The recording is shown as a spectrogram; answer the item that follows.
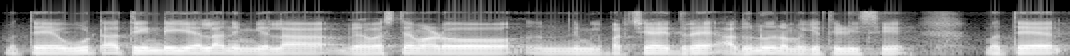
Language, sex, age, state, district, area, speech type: Kannada, male, 45-60, Karnataka, Chikkaballapur, urban, spontaneous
